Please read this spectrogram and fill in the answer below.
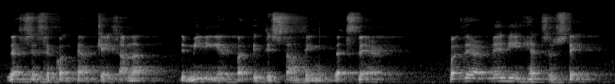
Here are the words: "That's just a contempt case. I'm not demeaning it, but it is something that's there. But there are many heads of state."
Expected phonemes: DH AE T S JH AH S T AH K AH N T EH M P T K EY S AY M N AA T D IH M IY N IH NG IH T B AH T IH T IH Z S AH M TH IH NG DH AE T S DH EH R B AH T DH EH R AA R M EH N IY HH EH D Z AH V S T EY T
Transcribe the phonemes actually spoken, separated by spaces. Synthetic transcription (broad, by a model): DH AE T S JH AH S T AH K AH N T EH M P T K EY S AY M N AA T D IH M IY N IH NG IH T B AH T IH T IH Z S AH M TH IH NG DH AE T S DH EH R B AH T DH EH R AA R M EH N IY HH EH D S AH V S T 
